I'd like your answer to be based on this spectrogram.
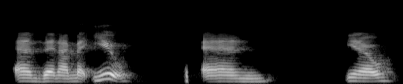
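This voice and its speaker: A woman with a Southern US accent speaks in a very deep, low voice. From US South. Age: 40s. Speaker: police officer. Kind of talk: casual chat.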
